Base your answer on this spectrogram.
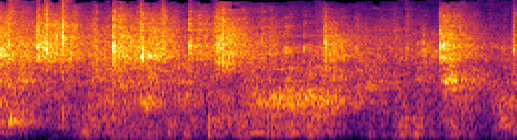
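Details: Two female miniature schnauzers indoors, eager for a big blue yoga ball: high-pitched whining and yipping runs throughout, over a noisy room with hiss and scuffling.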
